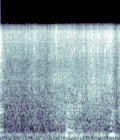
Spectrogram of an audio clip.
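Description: Model passenger train running around its track: a steady, even noise. A person's voice makes a couple of short sounds in the second half.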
